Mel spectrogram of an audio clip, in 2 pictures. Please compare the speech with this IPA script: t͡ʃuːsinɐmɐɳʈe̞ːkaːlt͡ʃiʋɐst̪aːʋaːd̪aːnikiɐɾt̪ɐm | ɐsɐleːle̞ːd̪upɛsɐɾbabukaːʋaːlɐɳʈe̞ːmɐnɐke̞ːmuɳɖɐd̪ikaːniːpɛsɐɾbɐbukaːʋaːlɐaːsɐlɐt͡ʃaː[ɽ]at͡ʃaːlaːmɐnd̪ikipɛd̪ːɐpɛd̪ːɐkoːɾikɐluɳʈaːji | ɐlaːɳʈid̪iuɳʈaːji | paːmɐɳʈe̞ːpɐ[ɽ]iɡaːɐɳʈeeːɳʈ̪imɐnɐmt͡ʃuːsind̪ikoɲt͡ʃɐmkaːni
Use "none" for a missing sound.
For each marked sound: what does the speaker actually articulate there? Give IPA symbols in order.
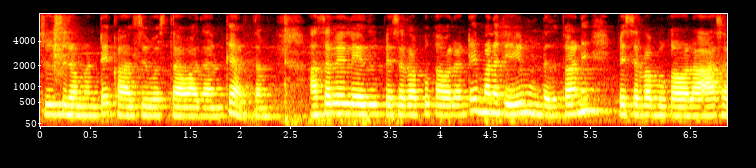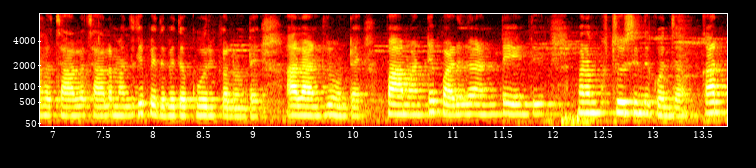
l, ɽ

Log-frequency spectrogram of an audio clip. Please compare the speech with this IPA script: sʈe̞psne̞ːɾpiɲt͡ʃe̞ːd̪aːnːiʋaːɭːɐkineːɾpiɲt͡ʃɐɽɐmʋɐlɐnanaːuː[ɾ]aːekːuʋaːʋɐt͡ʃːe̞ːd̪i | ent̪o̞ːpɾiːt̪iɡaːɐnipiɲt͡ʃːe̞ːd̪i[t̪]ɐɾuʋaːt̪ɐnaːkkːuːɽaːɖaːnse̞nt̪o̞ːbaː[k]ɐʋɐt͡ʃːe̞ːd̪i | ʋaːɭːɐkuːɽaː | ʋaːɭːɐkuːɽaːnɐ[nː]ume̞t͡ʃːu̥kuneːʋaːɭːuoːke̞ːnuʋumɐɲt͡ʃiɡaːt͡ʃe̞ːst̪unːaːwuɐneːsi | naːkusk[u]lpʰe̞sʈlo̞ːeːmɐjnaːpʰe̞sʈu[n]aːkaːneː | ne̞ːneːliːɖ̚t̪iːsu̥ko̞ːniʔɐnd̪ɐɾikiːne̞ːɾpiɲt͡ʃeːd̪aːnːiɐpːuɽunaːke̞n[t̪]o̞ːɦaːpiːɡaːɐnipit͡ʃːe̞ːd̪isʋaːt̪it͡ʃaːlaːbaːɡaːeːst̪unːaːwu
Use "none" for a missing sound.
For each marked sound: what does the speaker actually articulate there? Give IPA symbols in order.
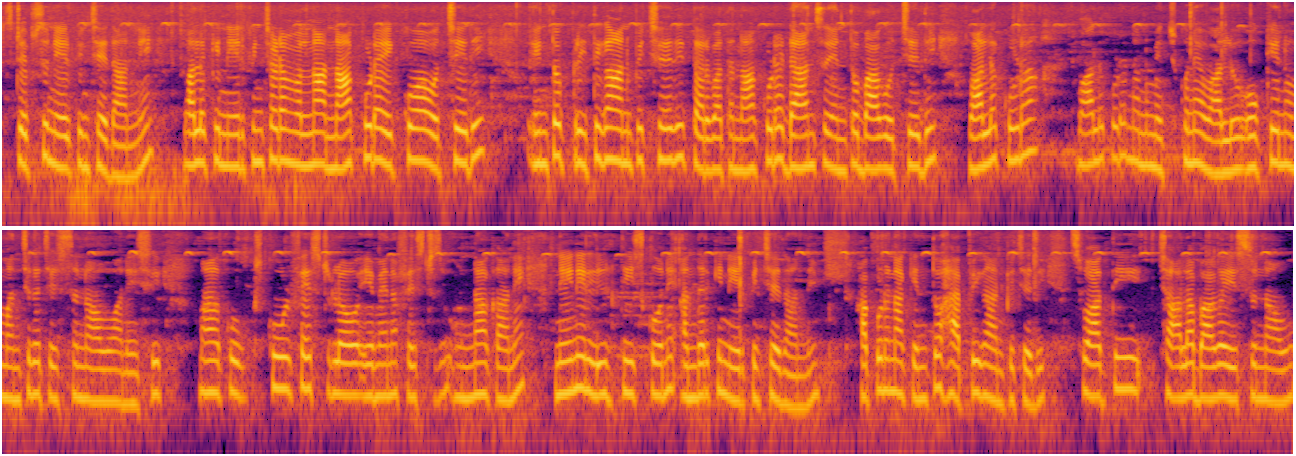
ɽ, t̪, ɡ, nː, uː, nː, t̪

